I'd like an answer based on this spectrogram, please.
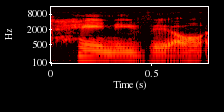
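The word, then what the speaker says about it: Haynesville: hamlet of hain't evil which is pronounced hain't evil H a y KN ee v IL le even though it's not spelled that way I was goggle eyed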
